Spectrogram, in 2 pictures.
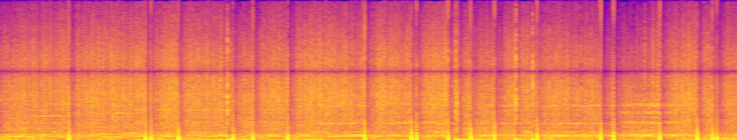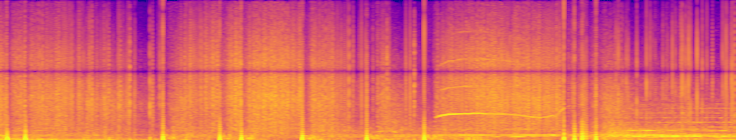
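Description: Aerial fireworks going off in quick succession: many sharp bangs and crackles from bursting shells and rising comets, with music playing throughout.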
